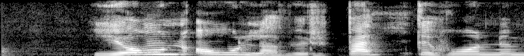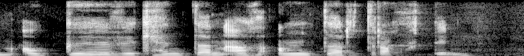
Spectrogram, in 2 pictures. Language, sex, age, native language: Icelandic, female, 40-49, Icelandic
